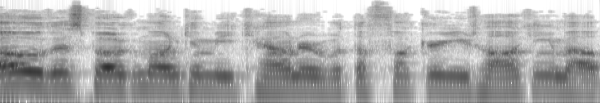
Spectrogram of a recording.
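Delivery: mocking complaining tone. Retelling what people say after the ban, imitating people complaining. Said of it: "bitching and complaining about".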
